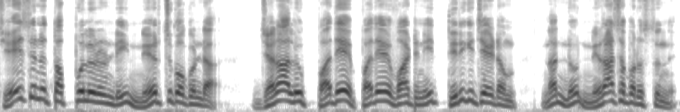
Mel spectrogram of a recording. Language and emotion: Telugu, angry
